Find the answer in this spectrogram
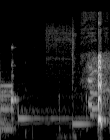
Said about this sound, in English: That was my tile notification. My keys are... What is it doing? It's this thing that my wife got me so I never lose my keys.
